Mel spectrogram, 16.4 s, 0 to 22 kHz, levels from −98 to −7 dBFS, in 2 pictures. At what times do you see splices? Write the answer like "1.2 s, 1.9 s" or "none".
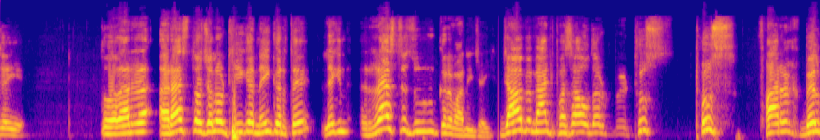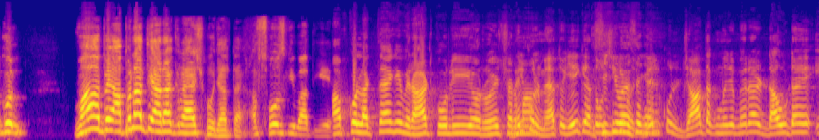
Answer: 4.9 s, 11.5 s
